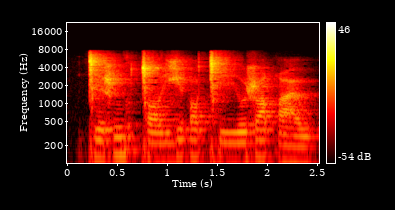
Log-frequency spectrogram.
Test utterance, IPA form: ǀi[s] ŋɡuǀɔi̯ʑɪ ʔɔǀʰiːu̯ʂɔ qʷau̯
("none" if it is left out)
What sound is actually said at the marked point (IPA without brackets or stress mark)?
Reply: ʂ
